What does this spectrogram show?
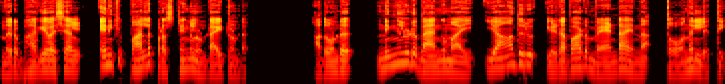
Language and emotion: Malayalam, disgusted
